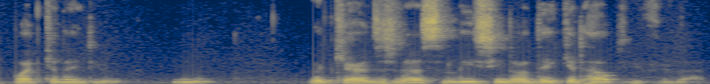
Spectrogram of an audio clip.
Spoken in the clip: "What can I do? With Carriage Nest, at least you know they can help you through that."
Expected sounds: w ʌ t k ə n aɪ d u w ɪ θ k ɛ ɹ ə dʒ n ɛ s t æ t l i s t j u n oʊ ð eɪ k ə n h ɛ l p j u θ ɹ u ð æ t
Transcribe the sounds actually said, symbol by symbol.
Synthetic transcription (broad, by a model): w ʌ t k ə n aɪ d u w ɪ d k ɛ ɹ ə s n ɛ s ʌ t l i s t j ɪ n oʊ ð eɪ k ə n h ɛ l p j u f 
